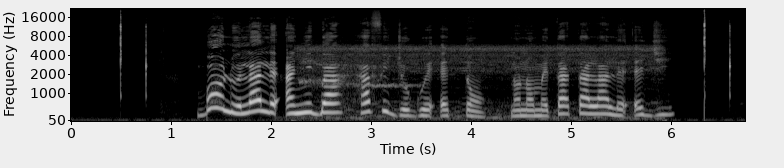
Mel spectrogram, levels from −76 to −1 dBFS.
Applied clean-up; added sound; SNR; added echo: none; Guitar + Car; 18 dB; none.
